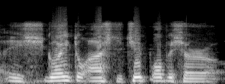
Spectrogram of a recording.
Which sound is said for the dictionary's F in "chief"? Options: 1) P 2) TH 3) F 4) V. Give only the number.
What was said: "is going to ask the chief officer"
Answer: 1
